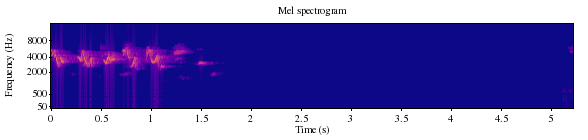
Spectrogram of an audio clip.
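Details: Varied bunting giving one short burst of song, a hurried jumble of high, buzzy chirps lasting about a second and a half, followed by silence.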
